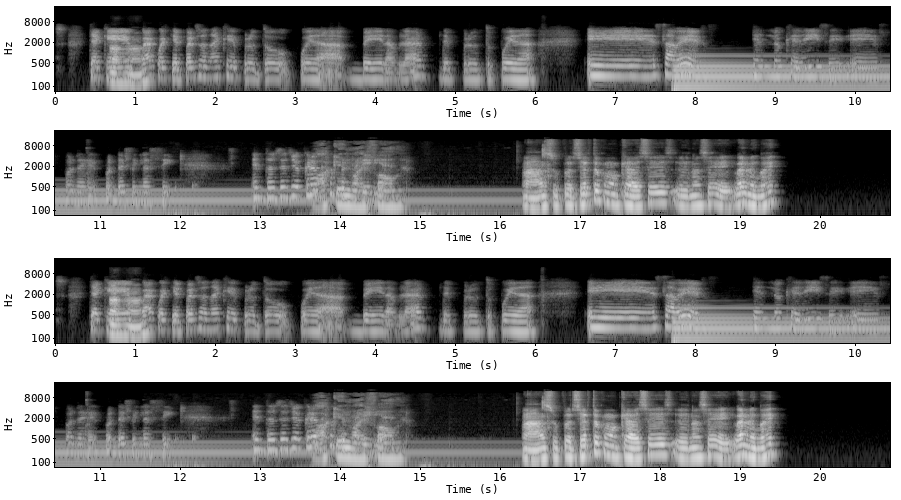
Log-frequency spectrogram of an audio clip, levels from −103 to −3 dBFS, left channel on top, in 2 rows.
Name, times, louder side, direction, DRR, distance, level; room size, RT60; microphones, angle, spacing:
voice 1, 0.0-8.2 8.7-12.4 12.9-13.7 14.0-14.8, equal, 25° left, 0.6 m, -36 dB
voice 2, 0.7-1.2 16.3-19.4, right 3 dB, 70° right, 0.5 m, -25 dB
sound 1, 7.7-17.4, left 1 dB, 35° right, 1.0 m, -39 dB
sound 2, 11.8-12.3 13.6-15.4 16.5-16.6 17.5-17.6, right 1 dB, 15° right, 0.5 m, -32 dB
2.5 x 2.2 x 2.3 m
head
